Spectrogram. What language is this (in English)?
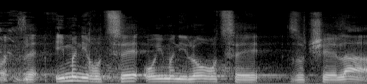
Hebrew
